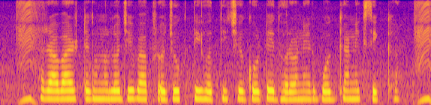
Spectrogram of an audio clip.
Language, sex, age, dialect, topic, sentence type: Bengali, female, 18-24, Western, agriculture, statement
